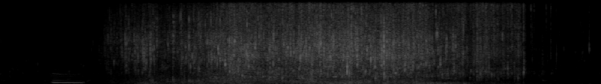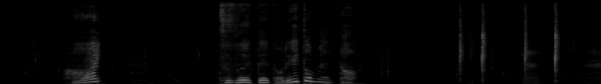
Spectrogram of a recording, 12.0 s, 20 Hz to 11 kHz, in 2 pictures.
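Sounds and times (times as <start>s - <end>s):
running water rinsing hair: 1.0s - 5.6s
speech: 6.8s - 7.1s, 8.2s - 9.7s.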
